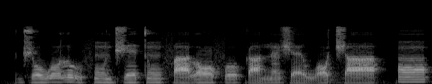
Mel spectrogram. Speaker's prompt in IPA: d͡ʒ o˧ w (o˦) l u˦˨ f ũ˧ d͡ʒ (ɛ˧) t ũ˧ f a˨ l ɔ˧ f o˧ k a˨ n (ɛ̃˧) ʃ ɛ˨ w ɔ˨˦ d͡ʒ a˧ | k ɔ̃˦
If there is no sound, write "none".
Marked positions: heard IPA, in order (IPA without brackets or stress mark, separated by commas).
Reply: o˦, e˧, ɛ̃˧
